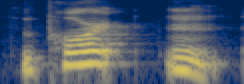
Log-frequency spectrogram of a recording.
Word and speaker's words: important: where the t is but don't let any t sound out import and then they're going to stop this t as well which means to do that i have a very short little n sound important important so an important meeting an important day it's very important to me you can hear a kind of or is short and is short important um i go into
